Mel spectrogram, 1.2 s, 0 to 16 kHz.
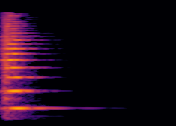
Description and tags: One-shot from Versilian Studios Chamber Orchestra 2: Community Edition sampling project.
Instrument family: Strings
Instrument: Viola Section
Articulation: spiccato
Note: C5
Midi note: 72
Midi velocity (center): 95
Microphone: 2x Rode NT1-A spaced pair, sE2200aII close
Performer: Brendan Klippel, Jenny Frantz, Dan Lay, Gerson Martinez
c5, midi-note-72, midi-velocity-95, multisample, single-note, spiccato, strings, viola, viola-section, vsco-2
